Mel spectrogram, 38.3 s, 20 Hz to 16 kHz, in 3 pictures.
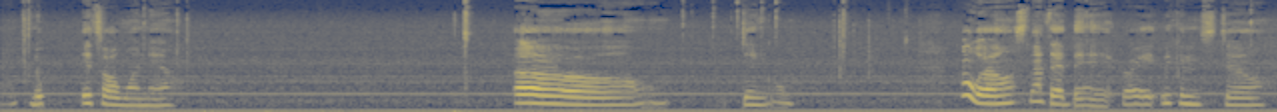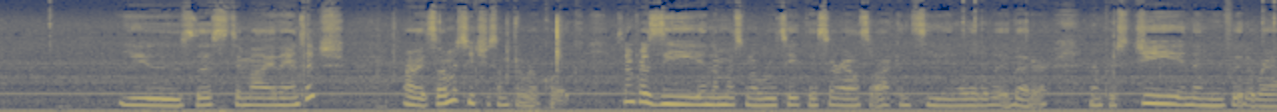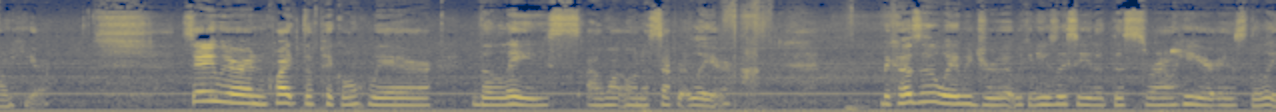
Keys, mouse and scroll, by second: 0.2 Tab, 0.9 Tab, 1.1 Tab, 7.2 right click, 8.1 Tab, 8.8 a, 9.2 a, 16.6 l, 17.8 r, 23.9 g, 27.1 a.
